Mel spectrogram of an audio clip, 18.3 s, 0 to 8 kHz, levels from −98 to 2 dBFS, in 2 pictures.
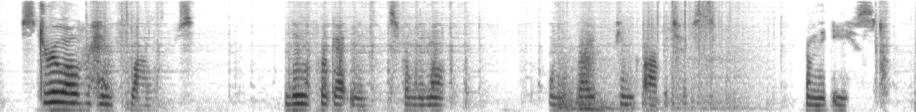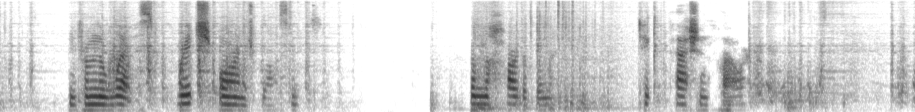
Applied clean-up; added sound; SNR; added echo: neural mask model RNNoise.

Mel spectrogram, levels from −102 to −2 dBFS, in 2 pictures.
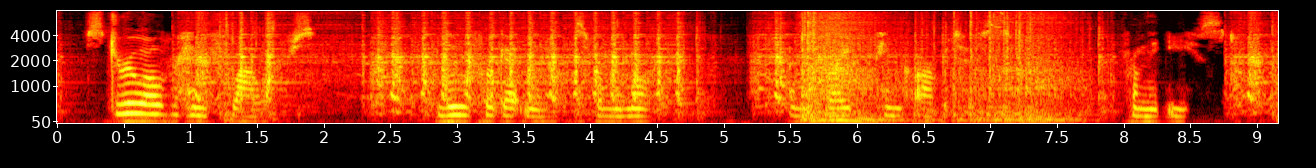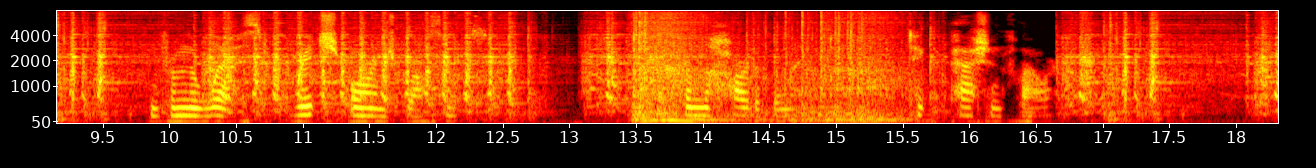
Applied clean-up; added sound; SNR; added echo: none; Engine; 1 dB; none.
